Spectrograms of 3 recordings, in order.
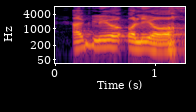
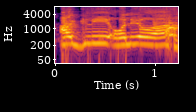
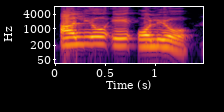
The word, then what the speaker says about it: aglio e olio: Aglio olio. – It's not ugly olio, please. It's aglio e olio.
